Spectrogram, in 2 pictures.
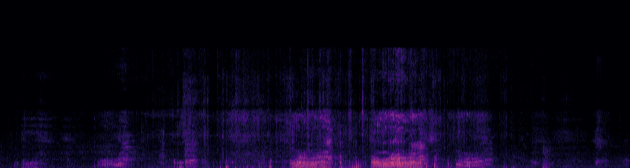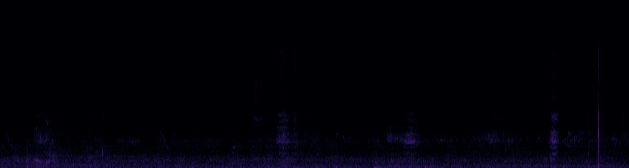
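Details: Boxer dogs playing chase give rough, breathy growls and huffs in bursts over the first seven seconds, loudest midway, then the scene falls nearly silent apart from faint scuffs and soft sounds.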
